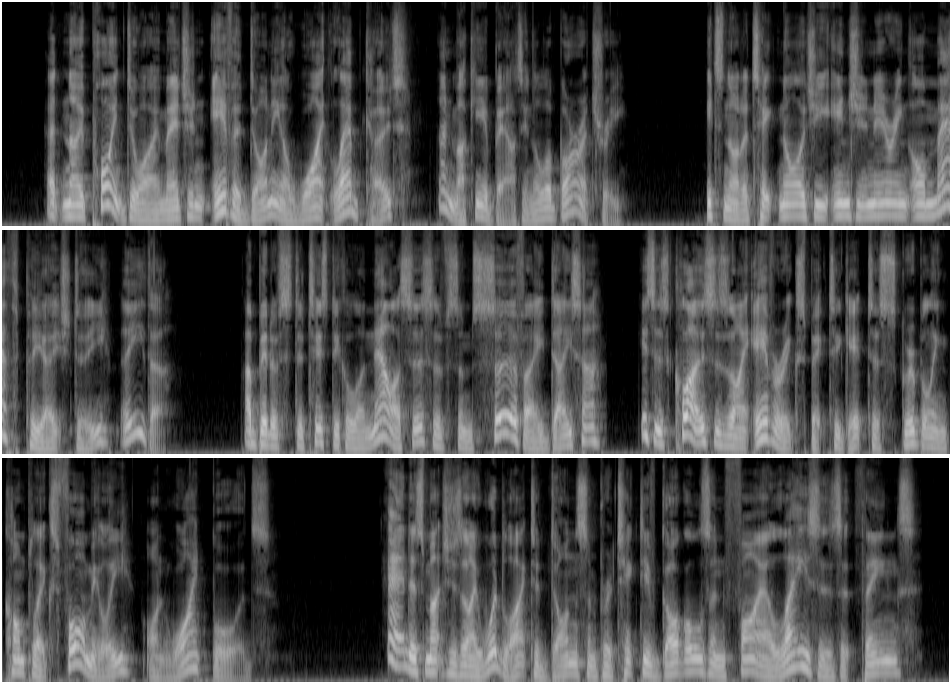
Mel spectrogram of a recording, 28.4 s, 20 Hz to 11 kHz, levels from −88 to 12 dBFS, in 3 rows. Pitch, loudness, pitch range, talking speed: 110 Hz, -22 LUFS, 95-130 Hz, 145 wpm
